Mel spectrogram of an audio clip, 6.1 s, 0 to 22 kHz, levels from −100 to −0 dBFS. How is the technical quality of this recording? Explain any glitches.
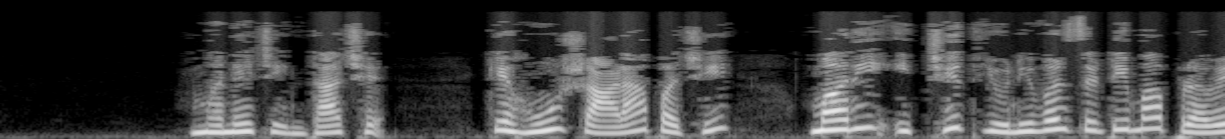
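The recording's technical quality is poor, with heavy codec damage across the whole clip. WMA compression, throughout: the sound rings and washes, with a signal-following hiss and nothing above 15.4 kHz, likely from an early WMA encoder at a low bitrate near 24 kbps.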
